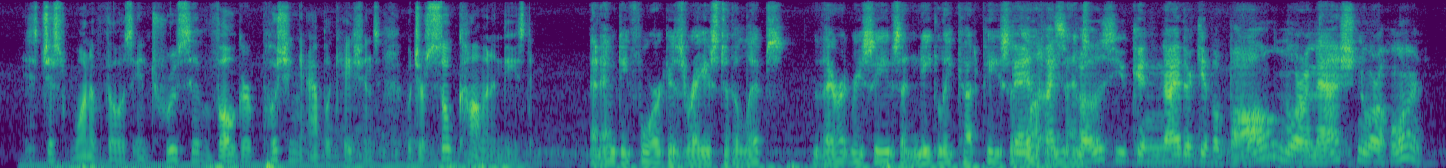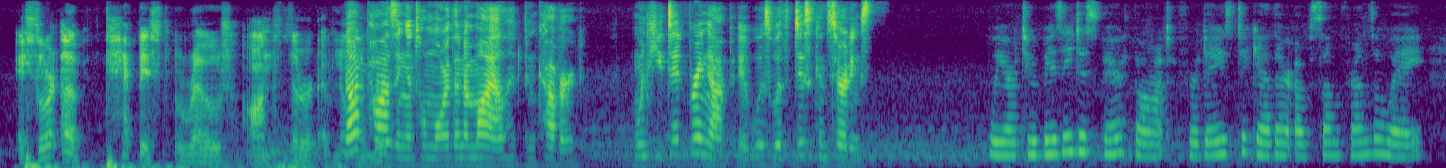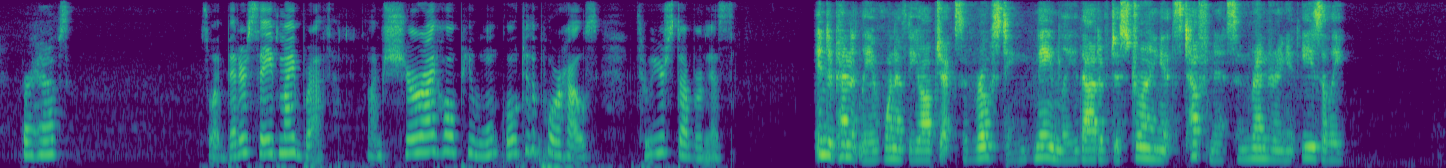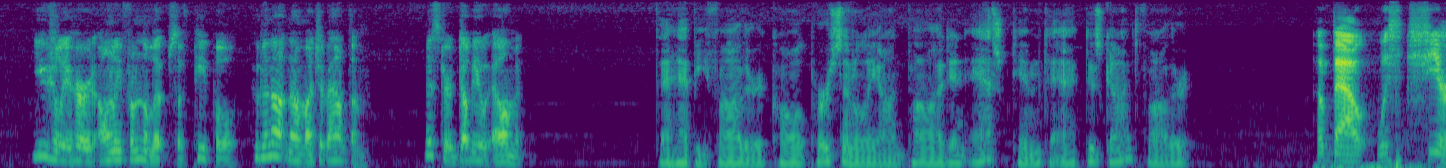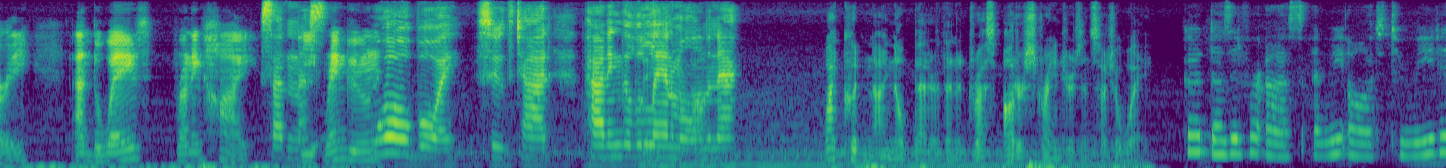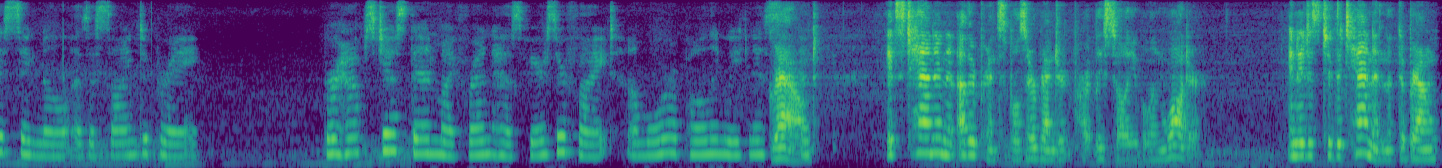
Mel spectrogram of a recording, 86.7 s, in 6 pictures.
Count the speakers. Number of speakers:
10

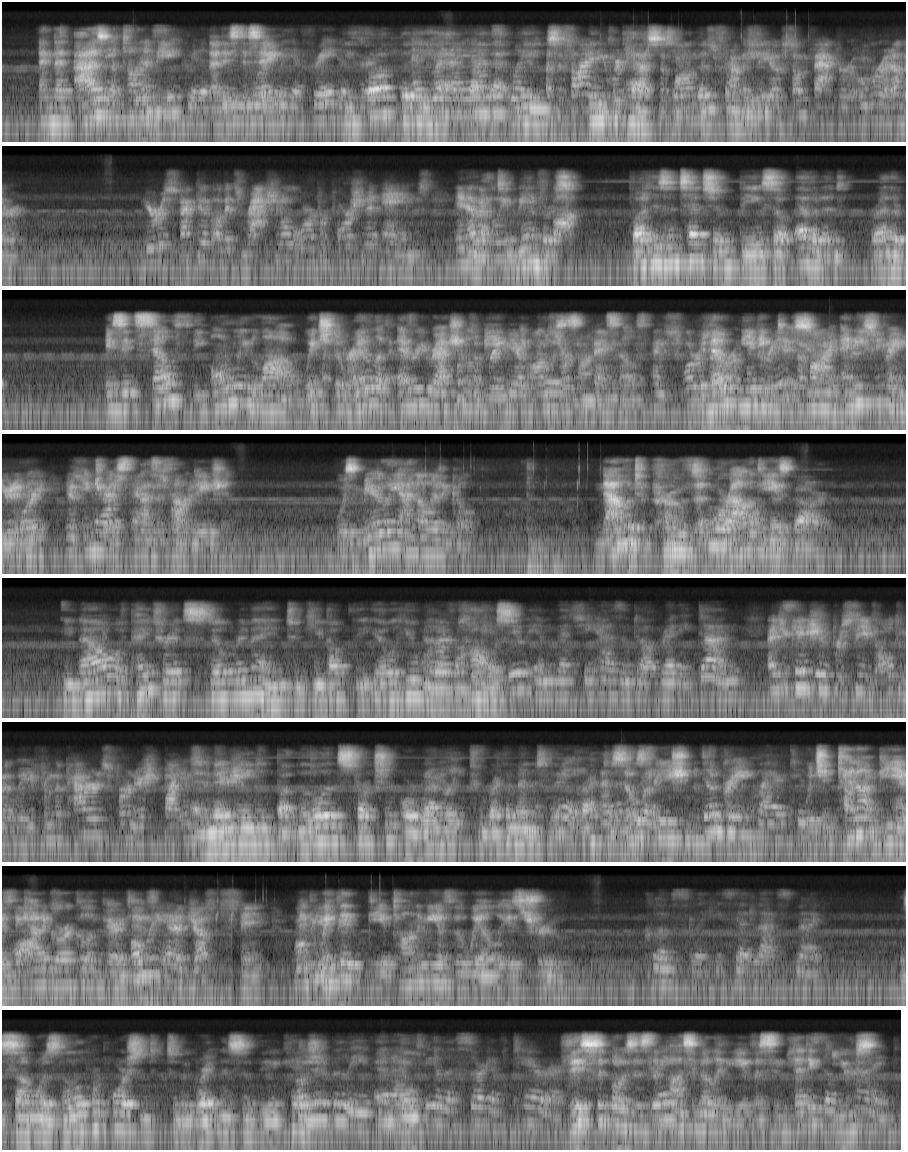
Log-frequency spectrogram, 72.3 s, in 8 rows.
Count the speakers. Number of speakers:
4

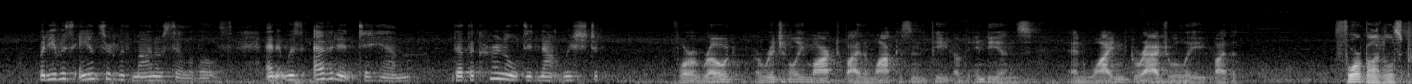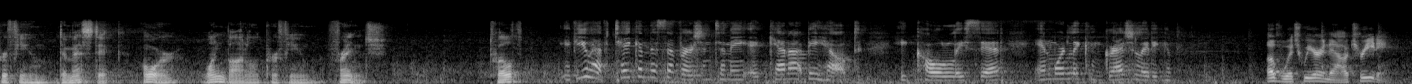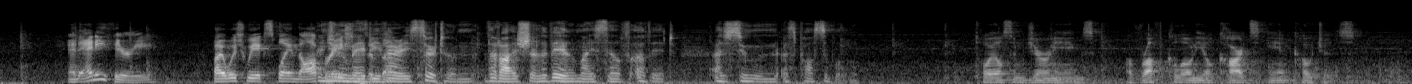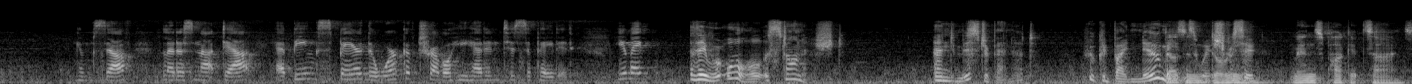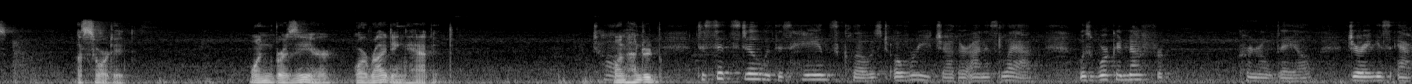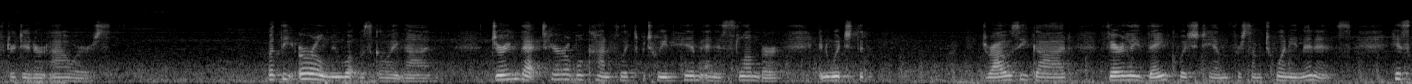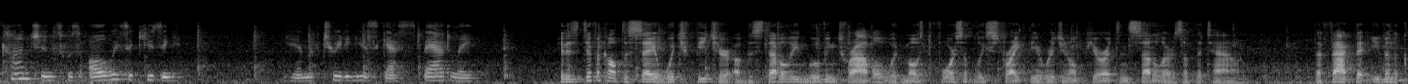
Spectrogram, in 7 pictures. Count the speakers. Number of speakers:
6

